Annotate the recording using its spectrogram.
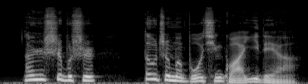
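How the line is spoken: Soft sigh. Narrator (Chinese): 菲比轻轻地叹了口气说

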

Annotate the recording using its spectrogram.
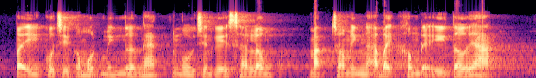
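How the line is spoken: Laughing question. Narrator (Vietnamese): Trang Hạo Nhiên bật cười hỏi

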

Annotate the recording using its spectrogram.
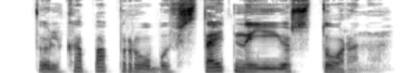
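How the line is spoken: Silent mental hiss. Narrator (Russian): мысленно зашипел

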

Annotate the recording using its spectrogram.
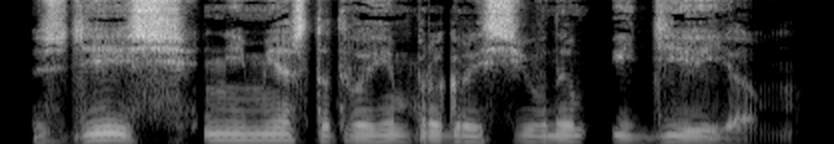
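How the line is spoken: Exasperated exhale. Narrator (Russian): выдохнул я не сдержавшись

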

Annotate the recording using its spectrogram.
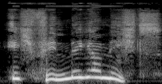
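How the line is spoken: Disappointed cry. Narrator (German): rief sie enttäuscht

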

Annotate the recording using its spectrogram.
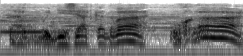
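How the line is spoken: Excited anxious whisper. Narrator (Russian): шептал капитан с восторгом и тревогой

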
